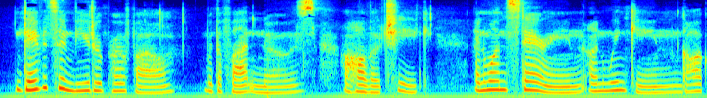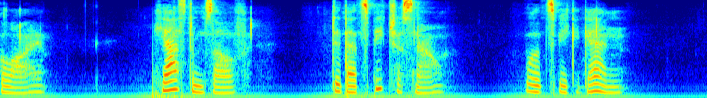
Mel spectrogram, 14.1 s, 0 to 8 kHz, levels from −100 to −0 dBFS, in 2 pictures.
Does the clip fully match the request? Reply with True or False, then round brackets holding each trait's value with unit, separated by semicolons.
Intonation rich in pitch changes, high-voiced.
False (4.5 semitones; 200 Hz)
